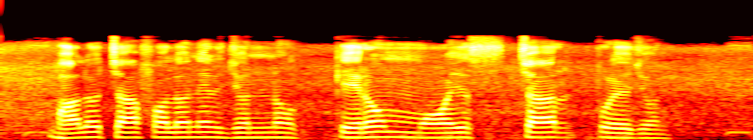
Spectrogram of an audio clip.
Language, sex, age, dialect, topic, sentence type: Bengali, male, 25-30, Standard Colloquial, agriculture, question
